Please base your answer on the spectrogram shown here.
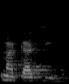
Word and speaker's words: Magadzi: Can I just confirm the correct pronunciation of your surname? Is it Magadzi or what is the correct pronunciation? That's correct. Magadzi. That's correct. It's Magadzi. Okay, all right, thank you.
